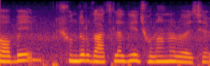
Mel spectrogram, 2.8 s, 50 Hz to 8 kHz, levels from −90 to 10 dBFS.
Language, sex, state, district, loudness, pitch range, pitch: Bengali, female, West Bengal, Malda, -16 LUFS, 190-220 Hz, 200 Hz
